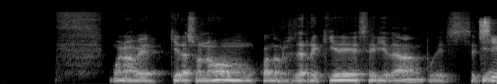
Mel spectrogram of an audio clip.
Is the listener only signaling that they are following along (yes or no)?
no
